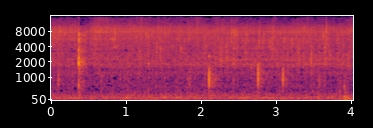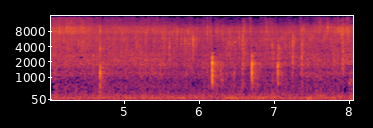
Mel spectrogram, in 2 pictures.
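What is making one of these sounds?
Chopped vegetables slide off a plate into a frying pan.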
